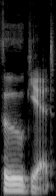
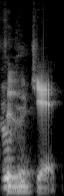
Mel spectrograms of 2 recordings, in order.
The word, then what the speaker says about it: fugit: well actually you see in Latin the G is actually hard and at least in classical Latin in ecclesiastical Latin you're allowed to pronounce it like a j so it an Tempest fugit not fuj yeah yes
